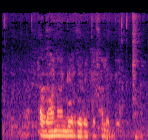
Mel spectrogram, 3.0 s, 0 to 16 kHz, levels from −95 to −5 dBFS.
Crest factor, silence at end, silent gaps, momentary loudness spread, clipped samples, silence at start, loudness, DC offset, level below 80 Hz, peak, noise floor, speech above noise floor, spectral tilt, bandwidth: 18 dB; 0.1 s; none; 23 LU; under 0.1%; 0.05 s; -22 LUFS; under 0.1%; -46 dBFS; -6 dBFS; -43 dBFS; 22 dB; -7.5 dB/octave; 11.5 kHz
